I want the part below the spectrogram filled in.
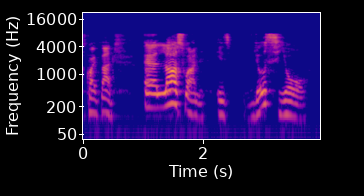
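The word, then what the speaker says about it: Uyo: Last one is Yosio. Now, this should just be the word you because it's spelled U-Y-O instead of Y-O-U.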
